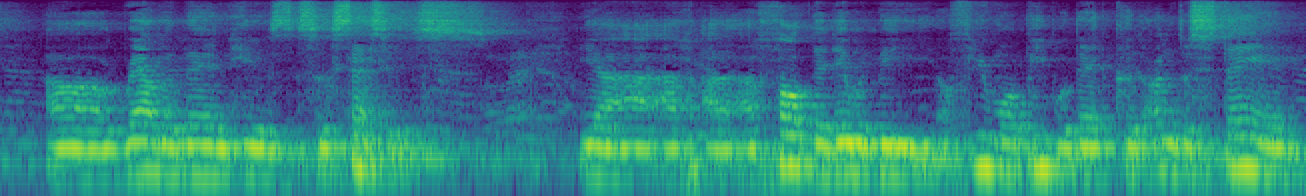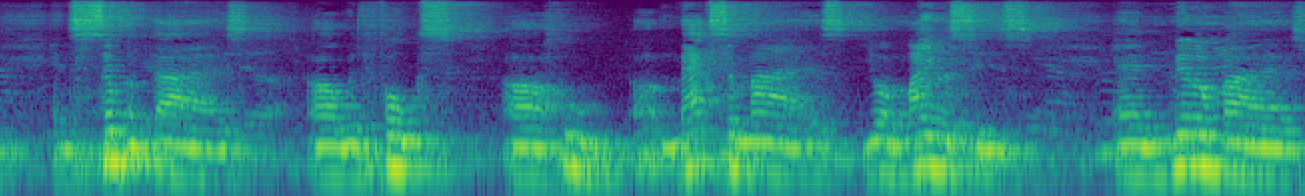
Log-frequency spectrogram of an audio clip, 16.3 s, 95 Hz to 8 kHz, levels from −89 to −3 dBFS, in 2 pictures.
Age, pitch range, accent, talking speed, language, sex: 40-59, 170-235 Hz, American, 125 wpm, English, male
